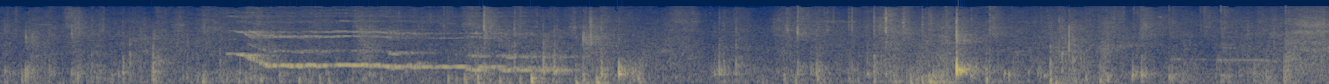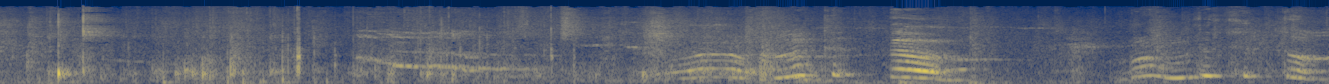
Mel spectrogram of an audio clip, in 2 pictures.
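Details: Russian Toy puppies playing: high thin whines and squeaky yelps sliding downward early on, then a cluster of short, rapid overlapping yips and squeals near the end, with scuffling and clattering play noise throughout.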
